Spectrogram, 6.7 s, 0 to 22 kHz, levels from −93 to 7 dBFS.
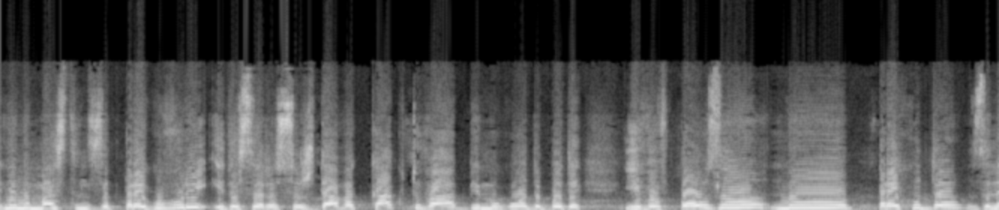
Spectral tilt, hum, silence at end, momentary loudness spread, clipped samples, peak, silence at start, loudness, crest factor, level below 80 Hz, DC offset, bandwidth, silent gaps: -4 dB/octave; none; 0 s; 5 LU; 1%; 0 dBFS; 0 s; -7 LUFS; 6 dB; -40 dBFS; under 0.1%; 15.5 kHz; none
